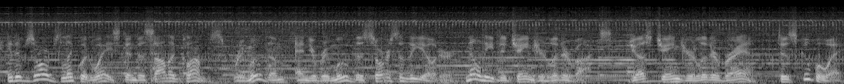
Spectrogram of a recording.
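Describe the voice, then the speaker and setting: A man's voice: lowish voice, big pitch swings, fairly quick, hardly any pauses. A man reading scripted commercial narration as an announcer. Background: music.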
